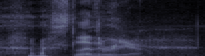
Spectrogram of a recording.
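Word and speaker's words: Slither.io: Slitherio.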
